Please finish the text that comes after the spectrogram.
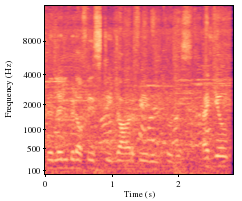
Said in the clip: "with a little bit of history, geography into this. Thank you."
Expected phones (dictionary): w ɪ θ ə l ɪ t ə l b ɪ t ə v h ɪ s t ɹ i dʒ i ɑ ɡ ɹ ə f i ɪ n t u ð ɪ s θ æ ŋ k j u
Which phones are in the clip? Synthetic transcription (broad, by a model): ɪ ə l ɪ t ə l b ɪ t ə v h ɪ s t i dʒ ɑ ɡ ɹ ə f i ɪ t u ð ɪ s t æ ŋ k j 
